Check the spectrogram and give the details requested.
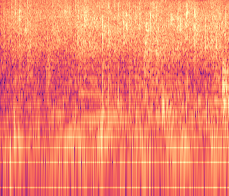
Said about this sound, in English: Once it's hot, add chopped ginger and garlic to this.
